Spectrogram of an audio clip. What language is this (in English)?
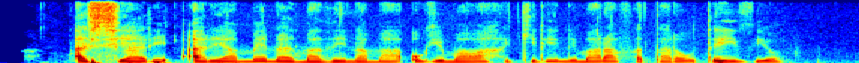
Kikuyu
